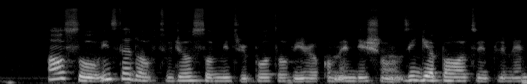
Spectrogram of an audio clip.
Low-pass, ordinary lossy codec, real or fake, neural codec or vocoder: 14.4 kHz; none; fake; autoencoder, 48 kHz, 128 numbers a frame, DAC-VAE, trained on Japanese speech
